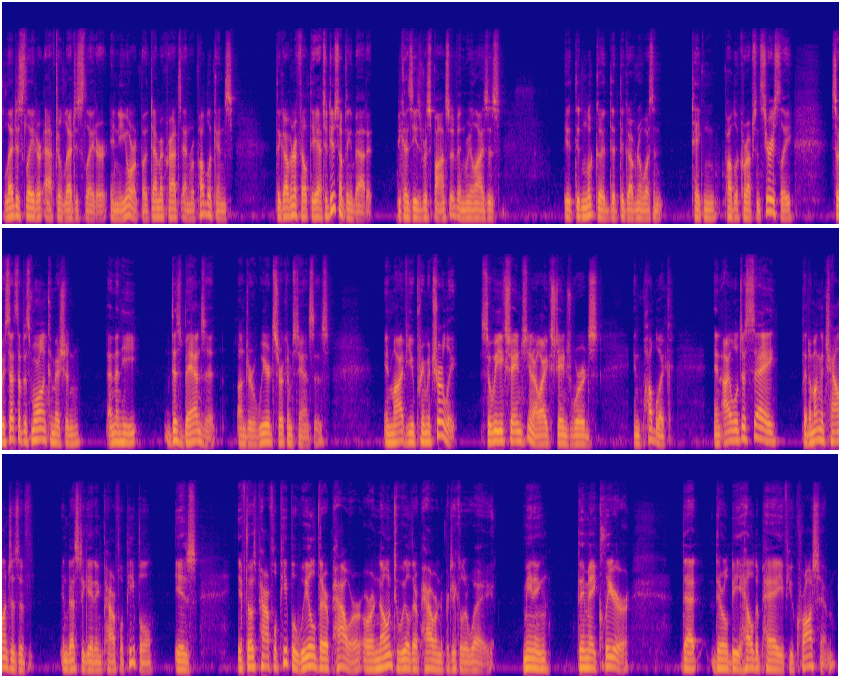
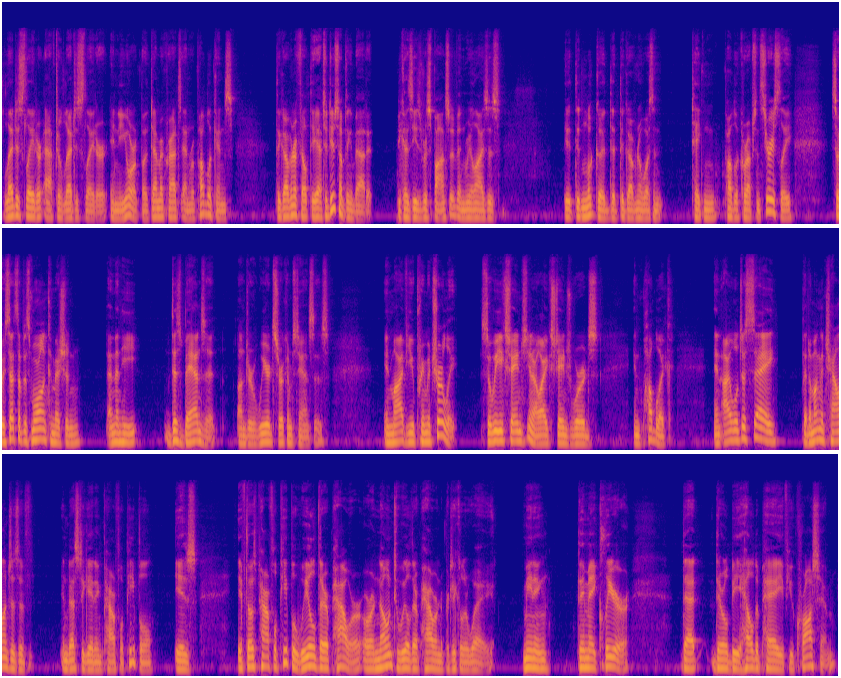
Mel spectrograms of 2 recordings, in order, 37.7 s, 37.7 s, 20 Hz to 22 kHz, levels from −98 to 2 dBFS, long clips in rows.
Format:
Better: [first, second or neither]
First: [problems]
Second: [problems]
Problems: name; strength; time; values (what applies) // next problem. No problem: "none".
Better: neither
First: none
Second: none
